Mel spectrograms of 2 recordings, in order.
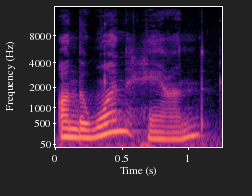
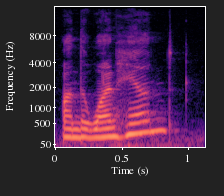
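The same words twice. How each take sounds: First: The pitch dips down and then rises. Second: The pitch simply rises toward the end. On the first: "another pattern that I commonly use is that fall rise" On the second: "Some people will go up"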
